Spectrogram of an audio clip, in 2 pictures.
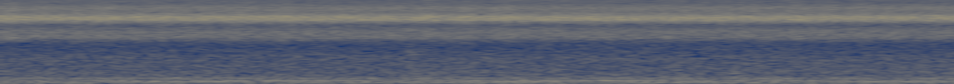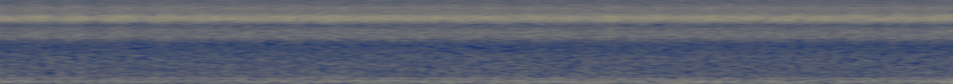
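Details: Even, piercing cicada buzz with a light shimmering pulse in its upper part, constant throughout, over a faint low rumble.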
